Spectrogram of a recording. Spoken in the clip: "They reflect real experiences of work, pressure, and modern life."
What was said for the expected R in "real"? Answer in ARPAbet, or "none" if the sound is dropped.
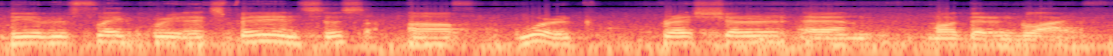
W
